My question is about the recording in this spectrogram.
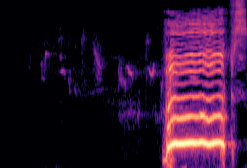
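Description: Near silence for about a second and a half, then a single held vocal call with a steady pitch, lasting about half a second, dubbed onto a hare opening its mouth.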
